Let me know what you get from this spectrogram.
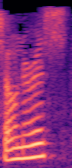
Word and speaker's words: sonorous: The cello, of course, is very deep and, how do you pronounce that word? Sonorous? – Uh-huh. – Sonorous instrument.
